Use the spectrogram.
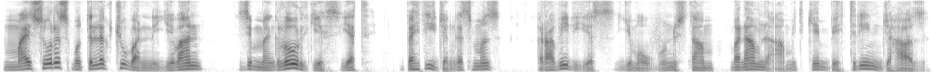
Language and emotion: Kashmiri, neutral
